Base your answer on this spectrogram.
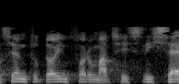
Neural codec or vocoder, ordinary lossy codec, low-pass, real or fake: codec, 16 kHz, 0.8 kbps, ZipCodec; MP3, 24 kbps; 7.2 kHz; fake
